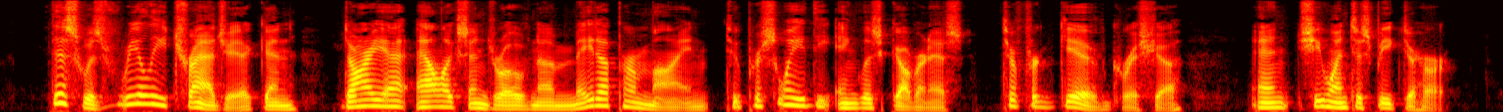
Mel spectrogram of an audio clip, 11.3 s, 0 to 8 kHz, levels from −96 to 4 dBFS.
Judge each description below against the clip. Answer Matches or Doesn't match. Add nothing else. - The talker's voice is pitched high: Doesn't match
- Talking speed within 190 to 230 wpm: Doesn't match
